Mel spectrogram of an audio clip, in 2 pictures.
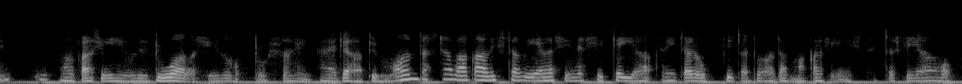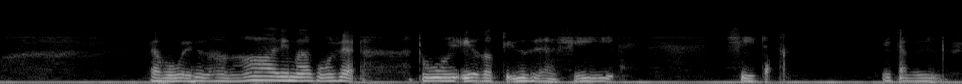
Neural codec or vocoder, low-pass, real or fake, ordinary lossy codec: codec, 44.1 kHz, 2.6 kbps, DAC; 14.4 kHz; fake; none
